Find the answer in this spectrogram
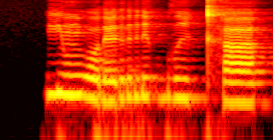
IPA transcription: j ũ˦ β ɔ˨ ɾ ɛ˦ r i˦ ɡʷ iː˦˨ kʰ a˦

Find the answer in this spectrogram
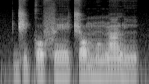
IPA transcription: d͡ʒ i˧ k o˧ f eː˨ t͡ʃ ɔ˧ m ũ˨ ŋ ã˦ l ĩ˨

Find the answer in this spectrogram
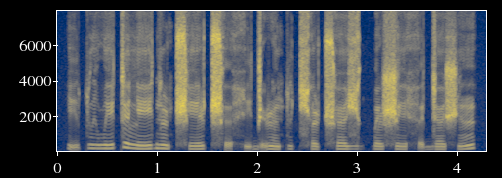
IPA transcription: ḭ tʷ i w ɪ t ə l e d œ̃ ʈ͡ʂʰ e ʈ͡ʂʰ ə̰ h ḭ d ḛ ɭ ə̃ tʷ ə t͡ɕʰ œ ʈ͡ʂʰ œ ʑ ɵ k͡p ə ʂ ɪ h ə̰ d œ ʃ ə̃

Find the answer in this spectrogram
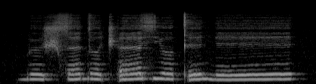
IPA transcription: b øː ʃ s ɛ d əː t͡ʃʼ ɛː sʲ j əː kʼ e ŋ eː

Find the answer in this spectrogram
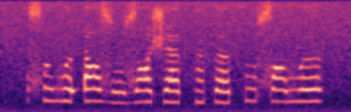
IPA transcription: sˤ ə̃˦ v ə˦ ʔ æ˦ zˤ u˨ zˤ ɜ˦ ʃ æ˦ θ ə̃˧ θ ɜ˧ θ u˦ sˤ æ˦ v ə˦

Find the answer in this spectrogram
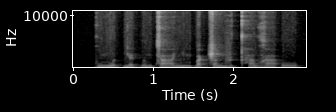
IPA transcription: k u˧ n w ə˦˥ k̚ j ɛ˨˩ t̚ w ə˨˩˨ m c aː˨˩ ɲ ə˧˥ m ɓ a˦˥ k̚ ʂ a˧ n v ɛ˨˩ t̚ t̪ʰ a˧˥ w ɣ aː˨˩˦ ʔ o˨˩˦

